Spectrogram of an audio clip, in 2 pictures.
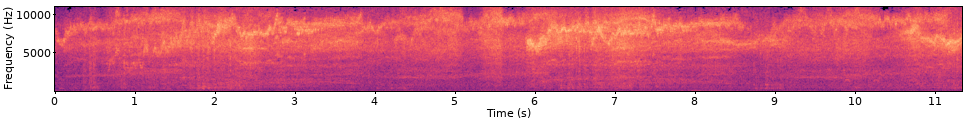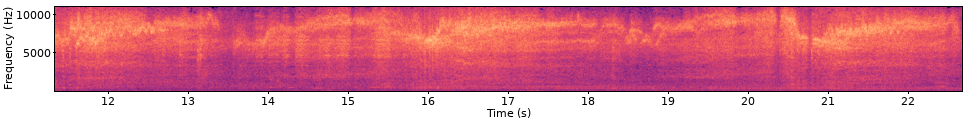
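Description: Radio-controlled oval race cars running laps, a high whine that rises and falls in pitch about every five seconds as they speed up and slow down.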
